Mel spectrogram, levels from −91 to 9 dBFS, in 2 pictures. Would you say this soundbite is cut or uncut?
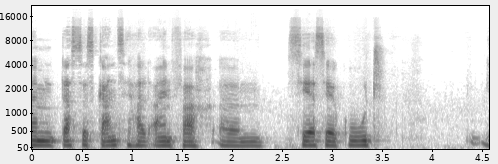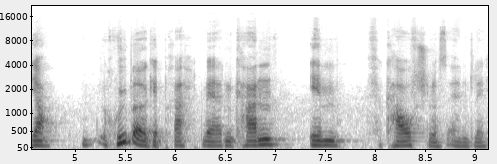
uncut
